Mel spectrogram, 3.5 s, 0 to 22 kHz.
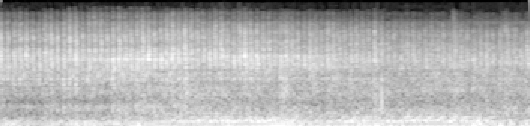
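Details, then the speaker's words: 1969 Opel GT after installing a Weber 32/36 carburetor and an electric fuel pump, with the head ported: steady, even low idle with no stumbles, running smoothly. "here we go awesome got idling good oh yeah so we poured the head i think that's why it runs so good"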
